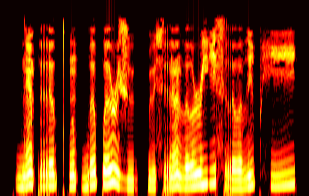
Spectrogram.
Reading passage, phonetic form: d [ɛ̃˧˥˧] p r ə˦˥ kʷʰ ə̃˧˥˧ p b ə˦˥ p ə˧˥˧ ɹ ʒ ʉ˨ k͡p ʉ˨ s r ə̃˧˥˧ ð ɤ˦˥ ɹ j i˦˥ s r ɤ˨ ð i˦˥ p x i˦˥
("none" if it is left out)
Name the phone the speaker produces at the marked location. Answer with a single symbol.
ɛ̃˧˥˧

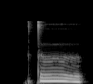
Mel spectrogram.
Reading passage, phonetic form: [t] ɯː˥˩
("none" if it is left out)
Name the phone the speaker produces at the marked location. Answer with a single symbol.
t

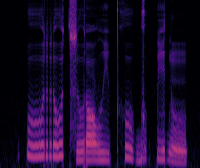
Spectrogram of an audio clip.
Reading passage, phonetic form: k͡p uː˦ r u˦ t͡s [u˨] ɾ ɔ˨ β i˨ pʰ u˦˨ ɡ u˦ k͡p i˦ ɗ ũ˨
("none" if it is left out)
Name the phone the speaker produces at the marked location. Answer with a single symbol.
u˨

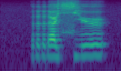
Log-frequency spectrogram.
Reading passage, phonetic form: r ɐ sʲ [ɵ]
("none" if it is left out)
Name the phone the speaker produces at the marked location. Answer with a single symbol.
ɵ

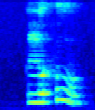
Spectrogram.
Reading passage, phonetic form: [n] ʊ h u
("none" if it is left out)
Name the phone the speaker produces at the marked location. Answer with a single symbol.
n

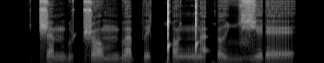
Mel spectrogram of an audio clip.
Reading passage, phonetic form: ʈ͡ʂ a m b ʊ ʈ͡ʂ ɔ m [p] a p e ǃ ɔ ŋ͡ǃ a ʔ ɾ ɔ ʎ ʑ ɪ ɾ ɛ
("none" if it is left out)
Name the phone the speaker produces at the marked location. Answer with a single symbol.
b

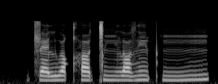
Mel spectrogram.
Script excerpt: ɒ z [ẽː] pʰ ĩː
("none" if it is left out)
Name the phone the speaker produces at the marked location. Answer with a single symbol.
ẽ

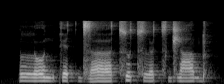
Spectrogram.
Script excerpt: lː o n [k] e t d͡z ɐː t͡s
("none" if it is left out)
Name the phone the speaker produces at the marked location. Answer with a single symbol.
k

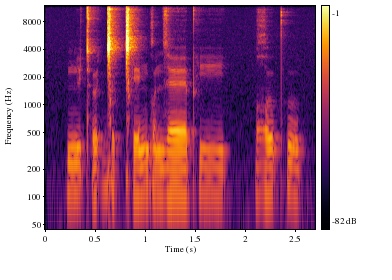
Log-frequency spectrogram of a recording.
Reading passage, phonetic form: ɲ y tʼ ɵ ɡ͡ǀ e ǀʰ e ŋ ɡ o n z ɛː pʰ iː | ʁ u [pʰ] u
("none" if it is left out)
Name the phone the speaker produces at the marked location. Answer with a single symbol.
pʰ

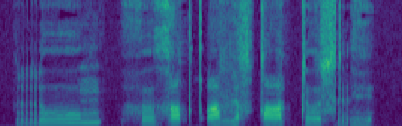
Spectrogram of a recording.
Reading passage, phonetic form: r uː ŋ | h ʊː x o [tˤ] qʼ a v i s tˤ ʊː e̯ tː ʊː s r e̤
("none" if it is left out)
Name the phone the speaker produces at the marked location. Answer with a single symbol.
tˤ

